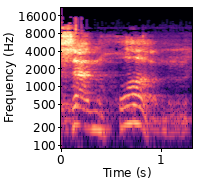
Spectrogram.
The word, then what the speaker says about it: San Juan: It's San Juan and San Jose. – Certainly, God. – Yes, in Spain, they always pronounce the J's as H.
